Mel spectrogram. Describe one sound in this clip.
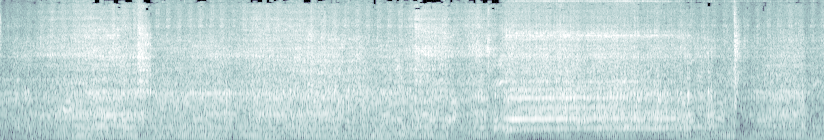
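A chisel scrapes against spinning wood on a lathe.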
